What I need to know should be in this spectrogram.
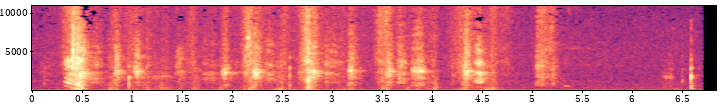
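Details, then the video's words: Cream poodle grumbling in annoyance at not being given a toy: a run of short breathy whines and huffs repeated about every half second, with a person speaking quietly nearby. "장난감 안준다니까 짜증내는 강아지"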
